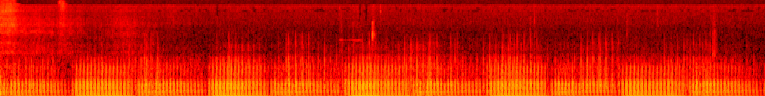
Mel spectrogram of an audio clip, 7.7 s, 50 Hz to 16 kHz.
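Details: Kittens purring as they wake someone on a typical morning, a rich, even low rumble in clear in-and-out breathing pulses about every 1.5 seconds, almost free of other sounds.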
